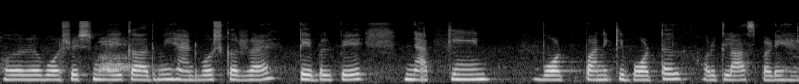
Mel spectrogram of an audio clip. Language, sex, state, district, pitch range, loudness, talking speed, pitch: Hindi, female, Punjab, Kapurthala, 215-235 Hz, -16 LUFS, 155 wpm, 220 Hz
